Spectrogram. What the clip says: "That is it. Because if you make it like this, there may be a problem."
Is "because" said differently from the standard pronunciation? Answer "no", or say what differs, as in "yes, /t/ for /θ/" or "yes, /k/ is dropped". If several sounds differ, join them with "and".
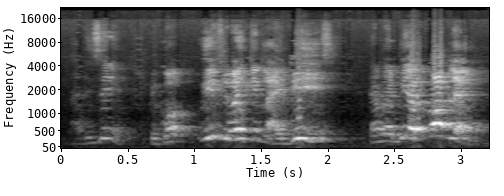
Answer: yes, /s/ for /z/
